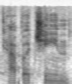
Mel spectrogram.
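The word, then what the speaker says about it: Catppuccin: Right now I'm using the Capacin theme. Yes, that is literally how it is pronounced.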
